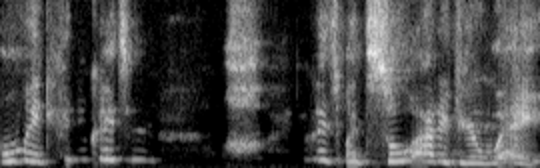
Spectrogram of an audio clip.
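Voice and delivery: very high, thrilled squeal of thanks; delighted guest. Retold or imitated. Guests thanking the host for dessert, high squeal. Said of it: "And they're like".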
